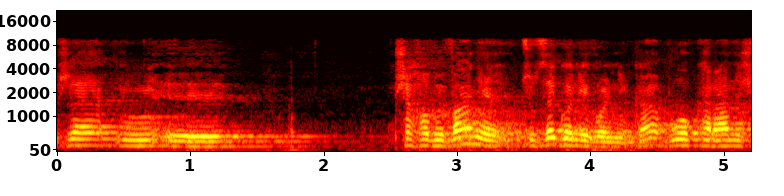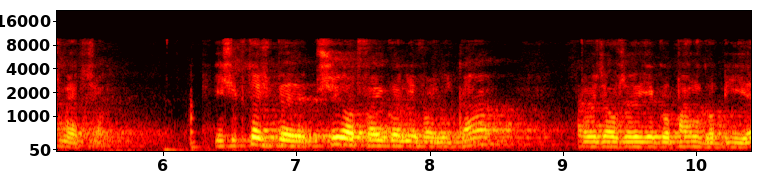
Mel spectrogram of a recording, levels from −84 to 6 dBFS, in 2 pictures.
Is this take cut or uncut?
cut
